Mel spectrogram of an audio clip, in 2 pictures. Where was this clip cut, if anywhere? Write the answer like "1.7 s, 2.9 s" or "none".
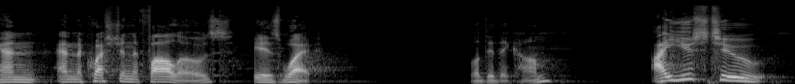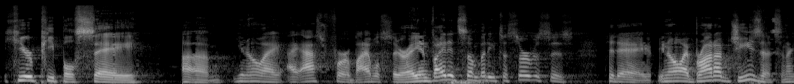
6.3 s, 11.9 s, 14.4 s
